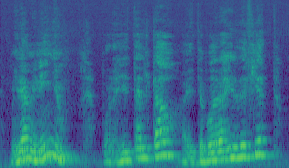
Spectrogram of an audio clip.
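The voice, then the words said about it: Weak imitation of an Andalusian accent. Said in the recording (Spanish): “Eso te ha sido un poco andaluz, ¿eh? ... no sé imitarlo bien, es que no se me pega, es un acento muy complicado”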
